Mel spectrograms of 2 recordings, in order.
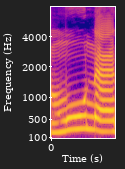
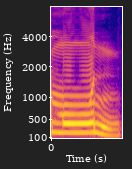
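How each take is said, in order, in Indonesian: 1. Kata ini berakhir dengan bunyi vokal tambahan. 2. Kata ini berakhir pada konsonan n. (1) "Tidak dibaca muna" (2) "tapi dibaca mun"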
